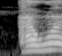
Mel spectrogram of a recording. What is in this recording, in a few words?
"haua", short vowels sukuun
